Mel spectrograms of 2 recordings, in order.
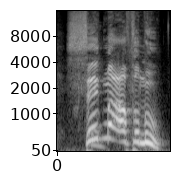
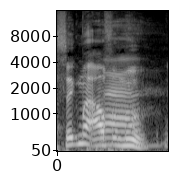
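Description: First: It is said loudly and forcefully from the chest. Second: It is said in a plain, ordinary voice.

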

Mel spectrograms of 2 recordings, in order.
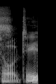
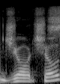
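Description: First: The first name is said like German Georg. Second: The first name is said like English George. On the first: "He is properly pronounced as Georg" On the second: "he prefers to be called [name]"

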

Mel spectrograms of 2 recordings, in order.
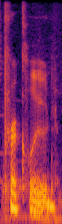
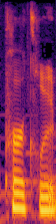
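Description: First: The first syllable sounds like 'pre' here. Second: The first syllable sounds like 'per' instead. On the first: The speaker calls it right. "when it's preclude" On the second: The speaker calls it wrong. "sorry for saying preclude ... I switched the letters"

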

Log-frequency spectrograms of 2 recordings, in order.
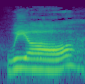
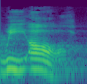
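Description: First: The two words run together in a Southern way. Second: The two words are said clearly apart. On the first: "I used to say it like that before I came north" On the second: "learned to take the words apart"

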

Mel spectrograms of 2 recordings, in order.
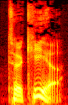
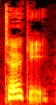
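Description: First: The name ends with a 'kee-ah' sound. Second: The name ends with a 'kee' sound. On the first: The speaker calls it right. "Turkey is pronounced Turkia" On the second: The speaker calls it wrong. "it's not Turkey"

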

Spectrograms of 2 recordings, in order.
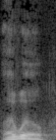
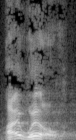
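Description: First: It is said quietly and weakly. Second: It is said loudly and strongly.

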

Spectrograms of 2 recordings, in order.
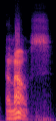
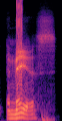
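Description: First: The ending sounds like the word 'mouse'. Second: The ending does not sound like 'mouse'. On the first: The speaker calls it wrong. "the other pronunciation sounds like you're saying a mouse" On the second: The speaker calls it right. "I prefer the former"

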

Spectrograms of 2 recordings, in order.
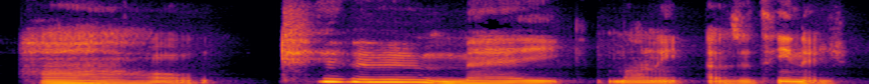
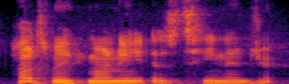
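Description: First: It is said more slowly. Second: It is said at normal speed.

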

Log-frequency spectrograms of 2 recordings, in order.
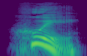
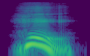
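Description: First: The word ends in the vowel ue. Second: The word ends in the vowel e. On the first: This is the inland dialect form. "Pen Lai Kyung uses UE as a final" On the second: This is the coastal dialect form. "Pen Hai Kyung has a E"

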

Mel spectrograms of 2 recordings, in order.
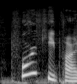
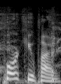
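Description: First: The first part sounds like 'porky'. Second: The first part sounds like 'porcu'. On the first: The speaker calls it wrong. "it's not porky" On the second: The speaker calls it right. "It's porcupine"

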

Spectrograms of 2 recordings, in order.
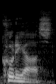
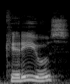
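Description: First: The word is said in the Erasmian pronunciation. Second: The word is said in a non-Erasmian pronunciation.

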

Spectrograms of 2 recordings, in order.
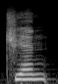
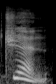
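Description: First: The syllable is said with a high level tone. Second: The syllable is not said with a high level tone. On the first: The speaker calls it right. "正确读音是隽，第一声" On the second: The speaker calls it wrong. "不读隽"

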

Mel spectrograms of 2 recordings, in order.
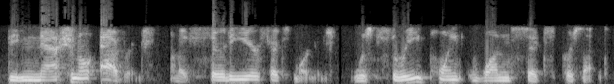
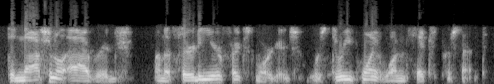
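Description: First: It is said slowly and deliberately. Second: It is said at a normal pace.

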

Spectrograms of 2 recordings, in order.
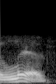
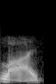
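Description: First: The word rhymes with give. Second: The word rhymes with five. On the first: "we pronounce it live because we want you to live" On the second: "we could pronounce it live"

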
